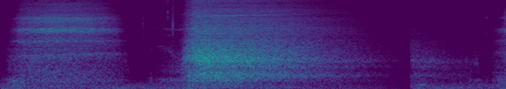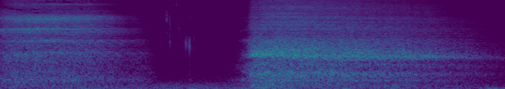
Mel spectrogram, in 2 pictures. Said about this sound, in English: And let's just take a couple of breaths right now.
